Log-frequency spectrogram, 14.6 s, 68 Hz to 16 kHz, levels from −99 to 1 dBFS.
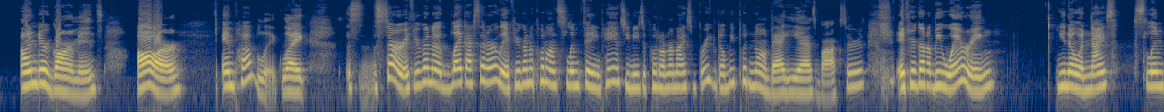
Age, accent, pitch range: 20-39, American, 170-245 Hz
